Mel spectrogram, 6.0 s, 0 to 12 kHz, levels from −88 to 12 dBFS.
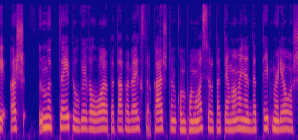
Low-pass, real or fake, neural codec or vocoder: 10.8 kHz; fake; codec, 32 kHz, 1.9 kbps, SNAC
